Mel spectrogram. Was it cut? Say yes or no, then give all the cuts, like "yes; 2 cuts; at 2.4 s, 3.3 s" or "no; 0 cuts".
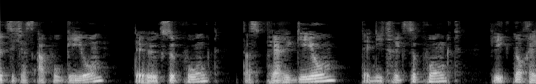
yes; 1 cut; at 2.3 s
